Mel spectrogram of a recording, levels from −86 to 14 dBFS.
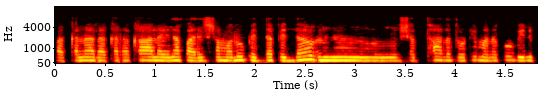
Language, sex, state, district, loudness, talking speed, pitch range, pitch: Telugu, female, Telangana, Nalgonda, -18 LUFS, 85 wpm, 195-210 Hz, 200 Hz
